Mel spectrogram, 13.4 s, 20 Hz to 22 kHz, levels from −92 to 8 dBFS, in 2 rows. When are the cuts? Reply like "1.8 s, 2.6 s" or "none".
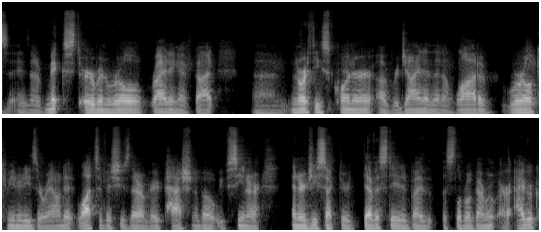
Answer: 6.2 s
